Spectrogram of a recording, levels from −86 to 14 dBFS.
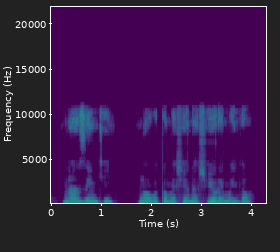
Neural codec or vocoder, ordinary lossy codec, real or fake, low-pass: none; none; real; 10.8 kHz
